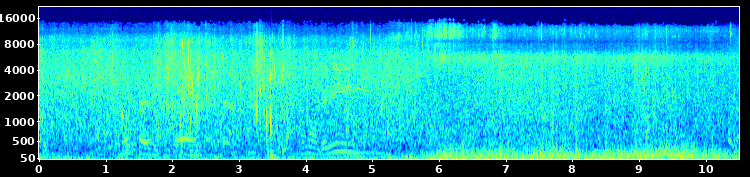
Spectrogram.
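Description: Wind buffeting the microphone over choppy water lapping at a small boat's hull. About six seconds in, the wind's low rumble grows much louder. A single sharp knock sounds about three and a half seconds in.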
